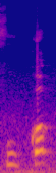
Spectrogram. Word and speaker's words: Phú Quốc: Il s'écrit donc Phú Quốc mais on le prononce (accent du sud du Viêt Nam) : Phú Quốc Et donc, cette île est plutôt sympa, en fait.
